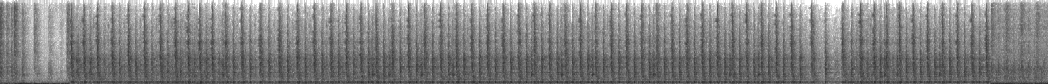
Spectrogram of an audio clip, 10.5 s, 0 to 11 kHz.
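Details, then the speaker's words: Volvo B230 redblock with no oil pressure, driven on the street after about 10 minutes of prior knocking: hard, rapid metallic rod knock throughout. It lasted roughly 1.5 minutes before failing and holing the block. "so total time of this engine spent already without oil pressure knocking really bad has been 10 minutes we're going to see if it can survive another 5 10"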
